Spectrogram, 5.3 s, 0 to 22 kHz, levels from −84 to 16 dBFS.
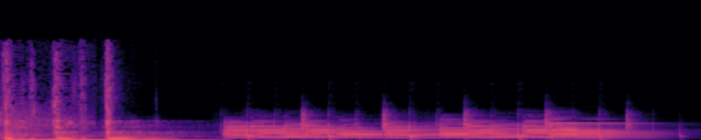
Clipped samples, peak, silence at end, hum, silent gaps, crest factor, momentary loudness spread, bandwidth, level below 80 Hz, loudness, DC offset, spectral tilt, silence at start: under 0.1%; -4 dBFS; 0.1 s; none; none; 20 dB; 9 LU; 16 kHz; -38 dBFS; -24 LUFS; under 0.1%; -4.5 dB/octave; 0 s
